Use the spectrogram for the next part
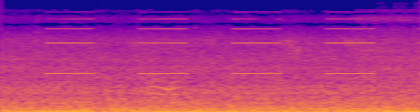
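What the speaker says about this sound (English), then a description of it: "You hear that sound because the trunk is open." A car's warning chime for an open trunk repeats steadily as evenly spaced beeps, four in a row, over loud low engine rumble inside the vehicle.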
